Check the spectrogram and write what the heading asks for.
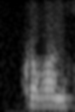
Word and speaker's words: Korom: C'est Coron Ahmad. Coron, ça s'écrit avec un K-O-R-O-M. Plus loin. Mahamat, M-A-S.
